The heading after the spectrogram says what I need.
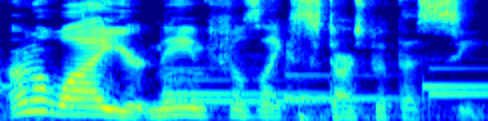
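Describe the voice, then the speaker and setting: A man's voice: on the high side, big pitch swings, brisk, music in the background. A man livestreaming a visual novel with casual, playful, irreverent commentary and a giggly way of talking. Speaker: streamer.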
